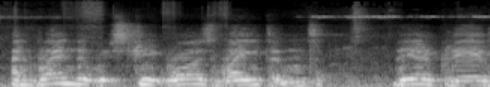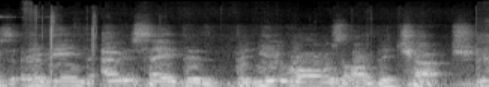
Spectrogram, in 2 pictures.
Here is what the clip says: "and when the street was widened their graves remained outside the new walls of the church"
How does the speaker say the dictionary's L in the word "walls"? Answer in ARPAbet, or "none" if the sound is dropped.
L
